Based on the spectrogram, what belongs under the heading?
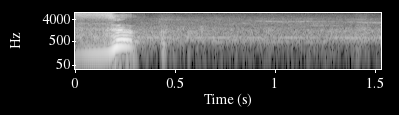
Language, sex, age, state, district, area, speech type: Kashmiri, male, 18-30, Jammu and Kashmir, Shopian, rural, read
